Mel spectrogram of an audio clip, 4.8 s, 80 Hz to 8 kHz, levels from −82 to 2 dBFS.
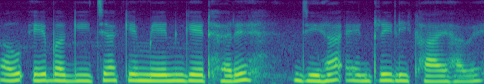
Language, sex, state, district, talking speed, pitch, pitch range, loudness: Chhattisgarhi, female, Chhattisgarh, Rajnandgaon, 135 wpm, 210 Hz, 200-220 Hz, -13 LUFS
